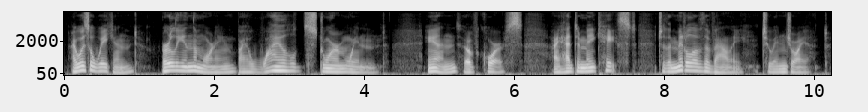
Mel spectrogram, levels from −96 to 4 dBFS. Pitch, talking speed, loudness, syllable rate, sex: 110 Hz, 170 wpm, -21 LUFS, 4.7 syllables/s, male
